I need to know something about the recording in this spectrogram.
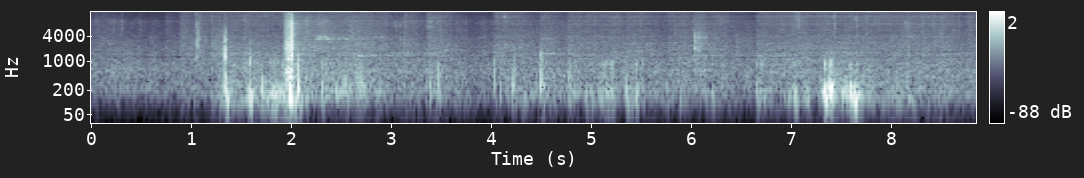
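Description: Knocks and thumps sound as a man shifts and moves about.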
